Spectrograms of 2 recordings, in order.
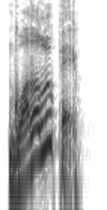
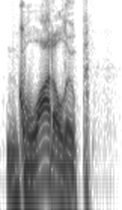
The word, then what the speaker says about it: Guadalupe: Guadalupe is another street. What do they call it in Austin? Guadalupe. Are they correct in Austin? No. Is that what everybody calls it because that's what everybody calls it? Yes. But it is an incorrect pronunciation.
